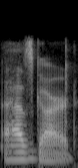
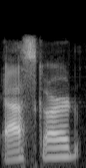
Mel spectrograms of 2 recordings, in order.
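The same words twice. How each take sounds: First: The middle consonant is a Z sound. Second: The middle consonant is an S sound. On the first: "I sort of have a Z in there" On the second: "But I guess you could say Asgard"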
